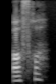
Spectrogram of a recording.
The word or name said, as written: ofre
